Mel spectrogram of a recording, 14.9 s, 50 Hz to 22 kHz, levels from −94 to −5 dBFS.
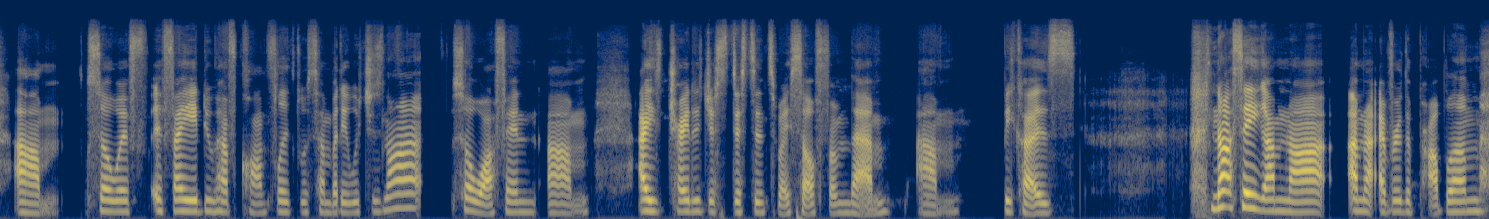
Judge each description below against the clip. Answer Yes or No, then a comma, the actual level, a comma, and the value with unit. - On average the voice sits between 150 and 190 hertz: Yes, medium, 185 Hz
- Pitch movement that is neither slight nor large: No, narrow, 2.1 semitones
